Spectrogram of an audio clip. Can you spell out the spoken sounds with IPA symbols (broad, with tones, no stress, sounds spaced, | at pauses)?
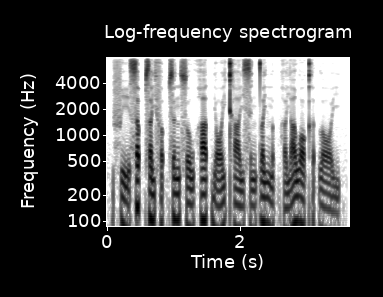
f iː˨˩ s ɐ˥ p̚ s ɐ˥ j f ɐ˨˥ p̚ s ɵ˥ n s o˨ w h aː˥ t̚ j ɔː˨˥ j kʰ aː˨ j s ɪ˨ ŋ t̪ ɐ˥ j n̪ ɐ˨ p̚ h ɐ˨˧ j aː˥ w ɔː˧ kʰ ɐ˧ t̚ l ɔː˨˩ j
